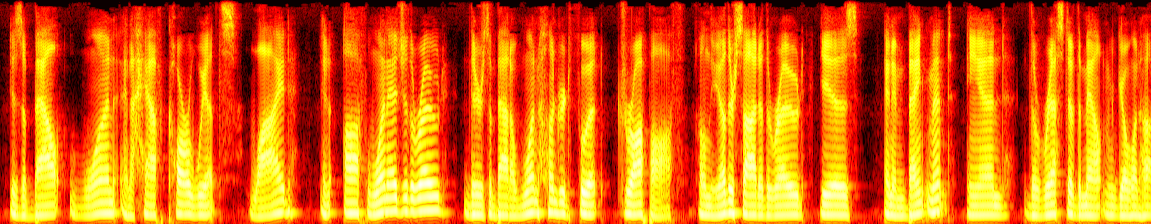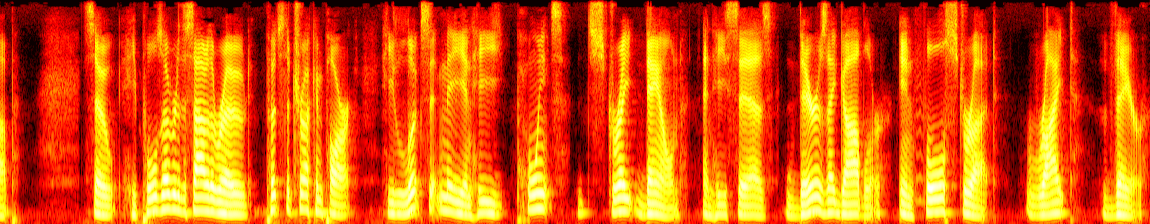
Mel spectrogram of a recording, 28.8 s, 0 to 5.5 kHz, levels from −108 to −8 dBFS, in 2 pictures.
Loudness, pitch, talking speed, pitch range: -17 LUFS, 120 Hz, 160 wpm, 110-135 Hz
